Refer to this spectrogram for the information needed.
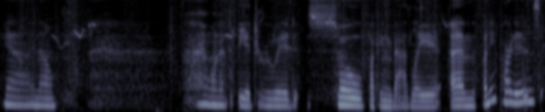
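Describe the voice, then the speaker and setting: A woman playing a feisty, affectionate magical girlfriend in an intimate ASMR roleplay, soft-spoken and halting, sometimes slipping into a whisper. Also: mid-range voice, a little hiss or hum. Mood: wistful, fond.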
